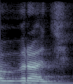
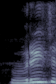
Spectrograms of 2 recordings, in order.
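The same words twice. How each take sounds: First: व्रज as "vraj", with an a; correct pronunciation. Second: व्रिज as "vrij", with an i; wrong pronunciation. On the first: Teacher correcting students, व्रज as "vraj". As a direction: put a short a in व्रज. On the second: Teacher showing students the error, व्रिज as "vrij". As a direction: put a short i in व्रिज. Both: Shown as a demonstration. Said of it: "व्रिज नहीं होता".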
